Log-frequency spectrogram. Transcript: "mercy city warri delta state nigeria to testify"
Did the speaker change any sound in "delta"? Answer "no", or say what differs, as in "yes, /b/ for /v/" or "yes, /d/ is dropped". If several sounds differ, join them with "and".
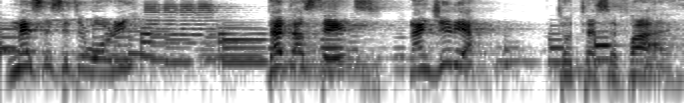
yes, /l/ is dropped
